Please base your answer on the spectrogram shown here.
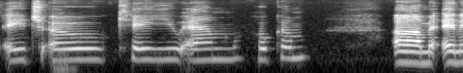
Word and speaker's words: Hokum: saw something recently actually called I think it's Hokum it's pronounced H O K U M Hokum um and it's it's it seems very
